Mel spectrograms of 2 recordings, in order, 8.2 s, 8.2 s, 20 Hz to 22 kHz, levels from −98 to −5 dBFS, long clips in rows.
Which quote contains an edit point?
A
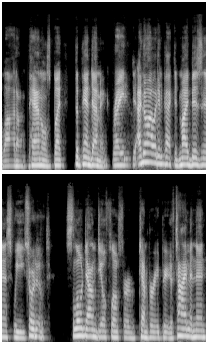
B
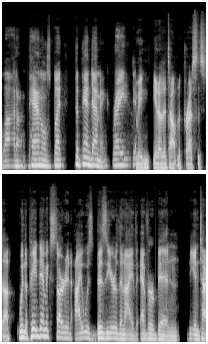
B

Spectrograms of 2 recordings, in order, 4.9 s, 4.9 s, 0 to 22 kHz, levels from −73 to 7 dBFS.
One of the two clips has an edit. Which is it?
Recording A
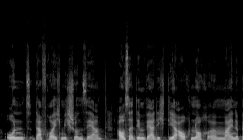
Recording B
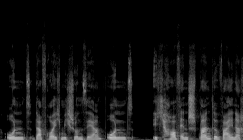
B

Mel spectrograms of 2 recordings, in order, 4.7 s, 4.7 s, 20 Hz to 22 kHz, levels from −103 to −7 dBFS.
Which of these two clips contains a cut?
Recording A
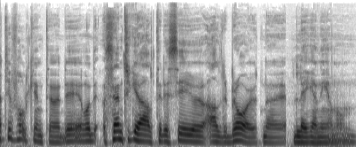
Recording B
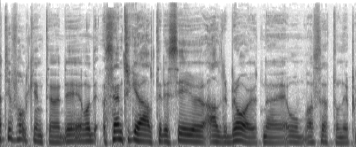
A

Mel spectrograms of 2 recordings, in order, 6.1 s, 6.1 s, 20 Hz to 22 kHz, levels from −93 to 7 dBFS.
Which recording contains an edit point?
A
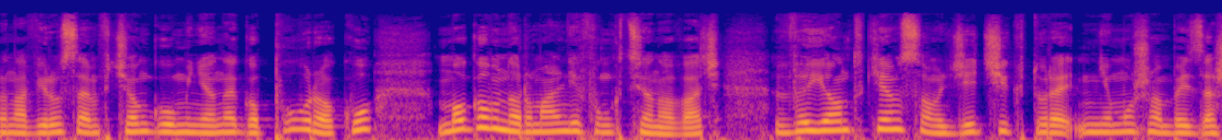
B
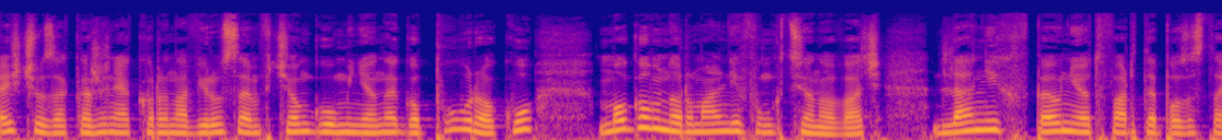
A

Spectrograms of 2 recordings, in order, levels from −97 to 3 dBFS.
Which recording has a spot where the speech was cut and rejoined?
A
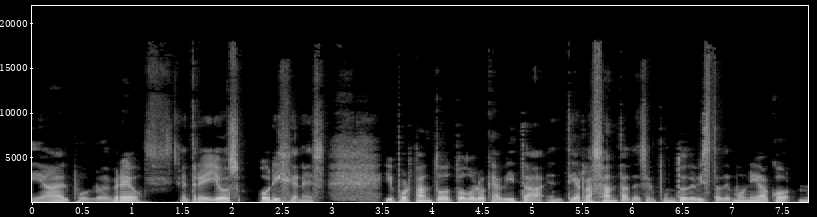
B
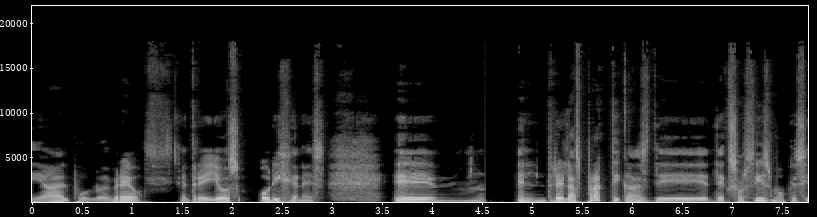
A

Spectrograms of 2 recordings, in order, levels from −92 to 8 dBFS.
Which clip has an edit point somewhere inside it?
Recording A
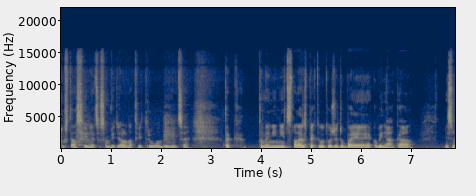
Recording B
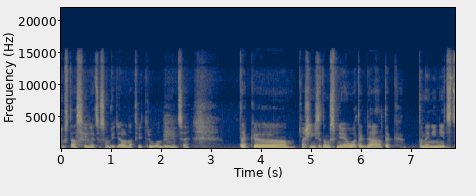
A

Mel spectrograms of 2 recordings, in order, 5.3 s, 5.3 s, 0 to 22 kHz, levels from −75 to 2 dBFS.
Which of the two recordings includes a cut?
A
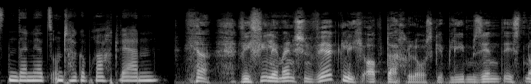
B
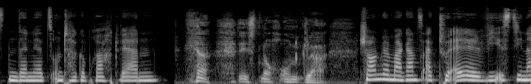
B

